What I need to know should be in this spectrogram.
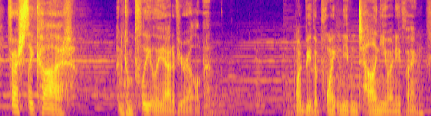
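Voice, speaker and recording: A man's voice: on the low side, lightly acted. A man voicing a sly, streetwise prisoner in a video game, teasing and matey as he hints at secrets. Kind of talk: video game cutscene voice acting.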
